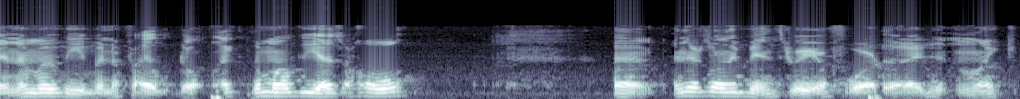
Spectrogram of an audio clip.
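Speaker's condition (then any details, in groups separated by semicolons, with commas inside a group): Brain injury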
